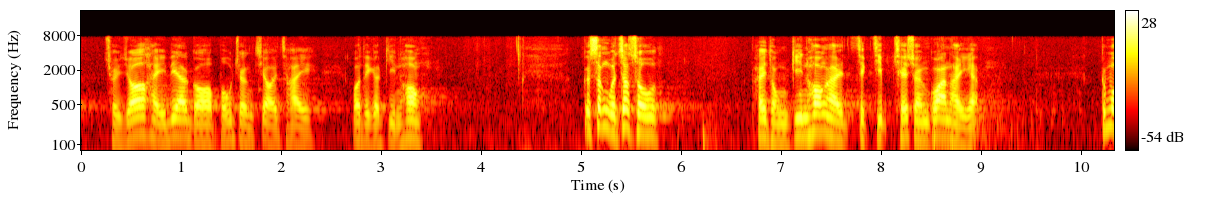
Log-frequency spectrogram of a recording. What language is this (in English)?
Cantonese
